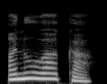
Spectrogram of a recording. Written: ಅನುವಾಕ

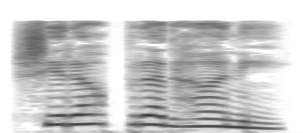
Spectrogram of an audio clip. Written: ಶಿರಪ್ರಧಾನ

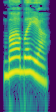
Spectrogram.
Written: ಬಾಬಯ್ಯ

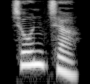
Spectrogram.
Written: ಚೊಂಚ

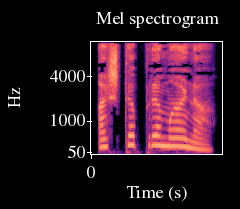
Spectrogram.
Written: ಅಷ್ಟಪ್ರಮಾಣ

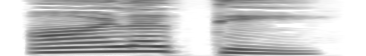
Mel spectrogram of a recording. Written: ಅಳೆತ

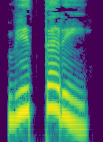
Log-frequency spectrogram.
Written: ಭಿತ್ತರಿ

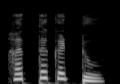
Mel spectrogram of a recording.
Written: ಹತ್ತಗಡೆ

